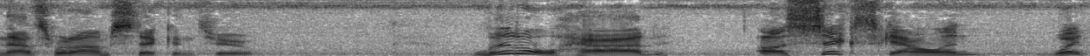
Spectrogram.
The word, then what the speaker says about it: Lidl: or lethal or lidl yes it is pronounced little not lethal in the us as much as people think it's lethal it's not because they have overhead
